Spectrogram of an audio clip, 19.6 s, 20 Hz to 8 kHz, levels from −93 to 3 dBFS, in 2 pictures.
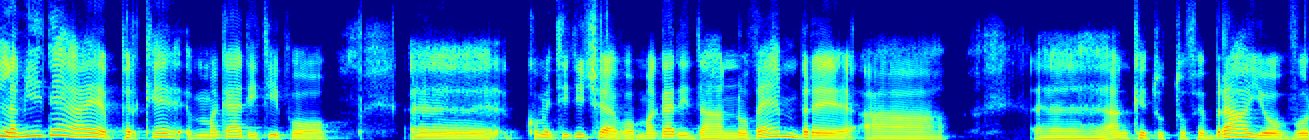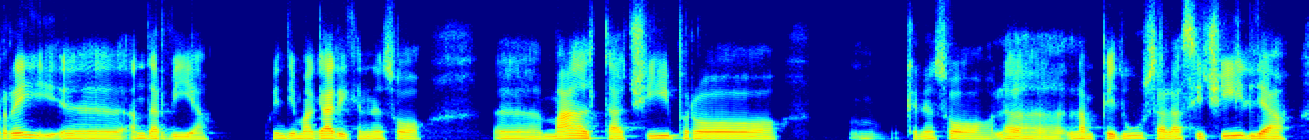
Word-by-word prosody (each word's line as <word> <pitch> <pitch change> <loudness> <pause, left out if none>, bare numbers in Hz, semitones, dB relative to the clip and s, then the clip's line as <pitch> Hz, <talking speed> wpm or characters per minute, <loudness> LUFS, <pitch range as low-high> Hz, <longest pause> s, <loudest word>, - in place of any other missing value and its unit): la 235 -4 +6
mia 250 +4 +1
idea 275 -6 +2
è 170 - +2
perché, 195 +3 -1
magari, 165 -1 -2
tipo, 140 -5 -3 0.5
ehm, 145 -4 -2
come 165 +3 -2
ti 170 +2 -4
dicevo, 155 -8 +1
magari 150 +1 0
da 135 0 -1
Novembre 150 - +2
a, 125 -3 -4 0.6
ehm, 135 -1 -3
anche 140 +3 -1
tutto 150 0 -8
Febbraio 150 - +3
vorrei, 140 +4 +1
ehm, 130 -2 0
andar 130 -1 -1
via. 110 -2 -2 0.4
Quindi 135 -1 -2
magari, 130 -1 +3
che 125 - -8
ne 125 0 -2
so, 120 -2 -3 0.5
uhm, 125 -2 -2
Malta, 130 +1 +3
Cipro, 125 -3 +1 0.5
mhmm, 125 -2 -16 0.2
che 125 - -6
ne 125 0 -2
so, 120 -2 -1
La 115 -2 -1
Lampedusa, 125 +2 0
la 125 0 +2
Sicilia. 125 -1 +2
135 Hz, 120 wpm, -26 LUFS, 125-150 Hz, 0.6 s, la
